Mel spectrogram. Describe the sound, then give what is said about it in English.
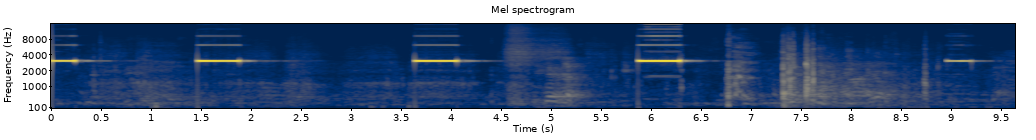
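A household smoke alarm sounds a series of loud, piercing high-pitched beeps, repeating roughly every two seconds, with some faint rustling and handling noise between the later beeps. “This is my smoke alarm.”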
